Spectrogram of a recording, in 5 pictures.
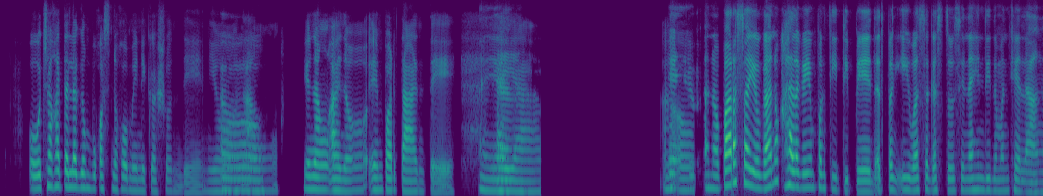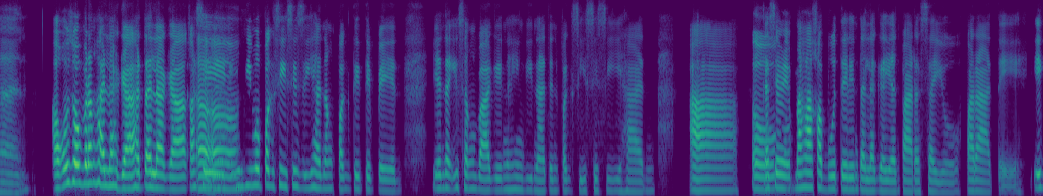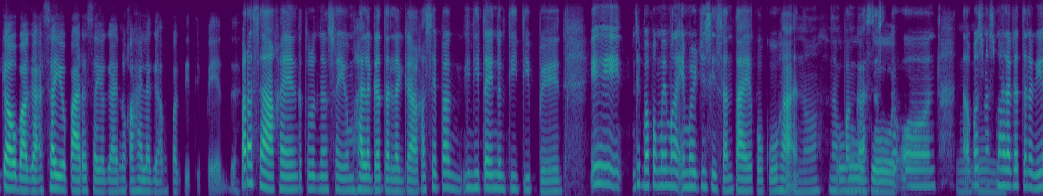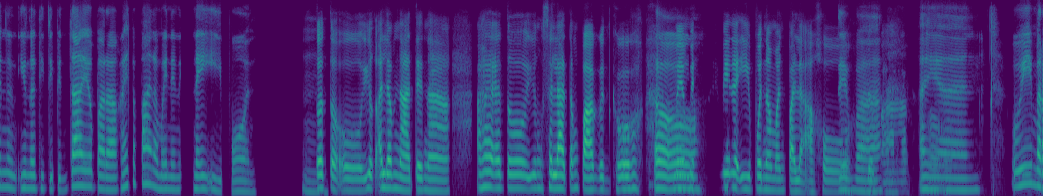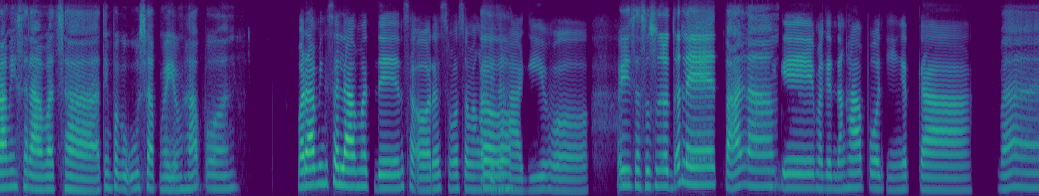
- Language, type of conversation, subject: Filipino, unstructured, Ano ang mga simpleng hakbang para makaiwas sa utang?
- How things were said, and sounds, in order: tapping; other background noise; in another language: "emergencies"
